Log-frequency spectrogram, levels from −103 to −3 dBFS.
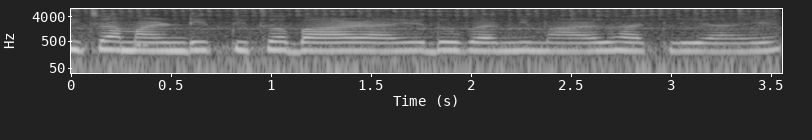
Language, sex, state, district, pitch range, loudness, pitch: Marathi, female, Maharashtra, Chandrapur, 225-235 Hz, -32 LUFS, 230 Hz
